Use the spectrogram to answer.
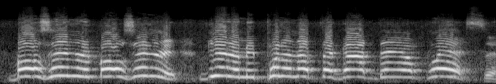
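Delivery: high, loud call for the guard. Retold or imitated. Captain yells for Boss Henry to take the worker, loud call. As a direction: yell it to get him hauled off.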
